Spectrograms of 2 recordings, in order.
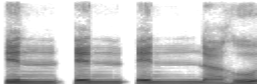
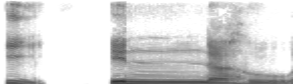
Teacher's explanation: itu innahu ada yang pertama huruf i ya harakatnya kasrh maka pastikan dia adalah bunyi kasrah bukan e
